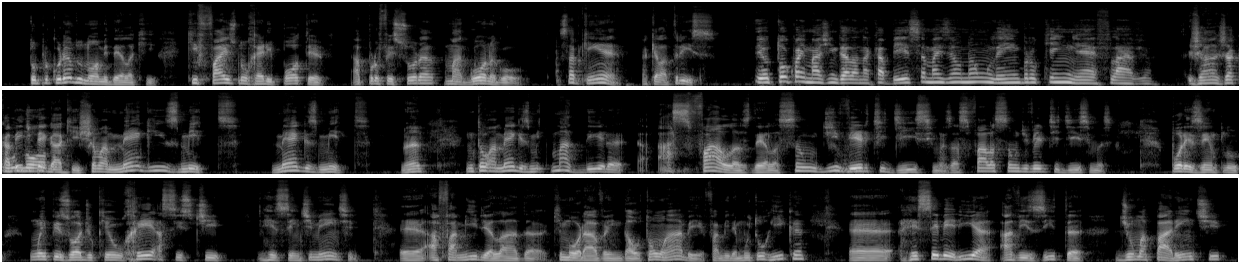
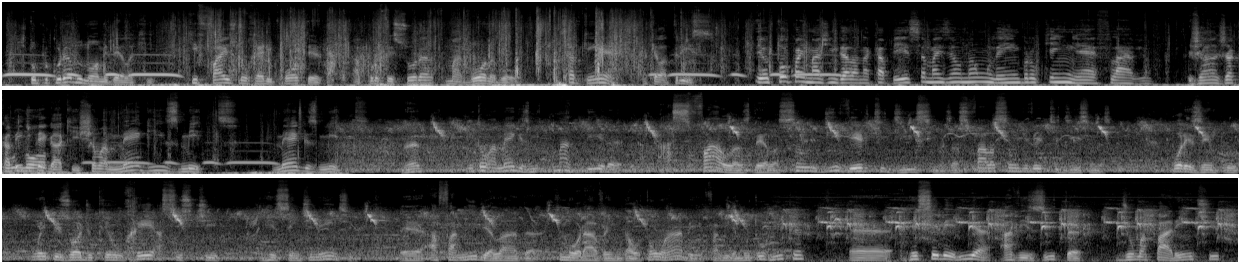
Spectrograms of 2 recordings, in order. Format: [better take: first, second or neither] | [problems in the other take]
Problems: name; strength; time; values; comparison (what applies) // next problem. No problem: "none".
first | animal sounds; very loud; throughout; 1 dB above the speech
